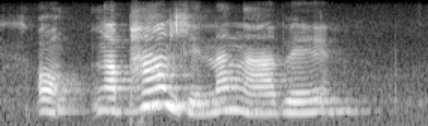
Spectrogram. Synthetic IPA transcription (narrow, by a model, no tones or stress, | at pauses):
ɔŋapʰand͡ɮʱɛnaŋaːɓɛ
